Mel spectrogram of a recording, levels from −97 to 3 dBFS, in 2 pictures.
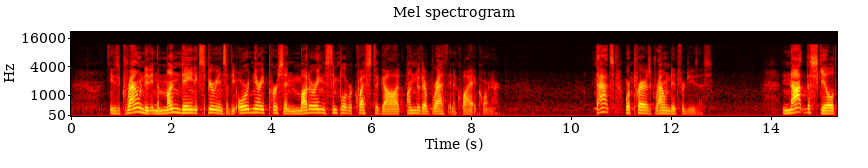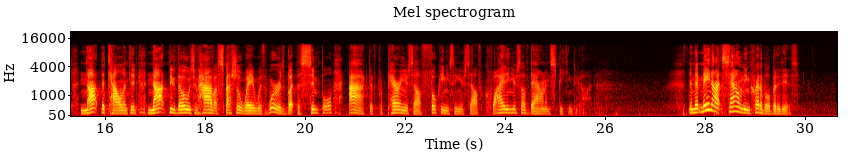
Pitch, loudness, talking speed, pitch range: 145 Hz, -27 LUFS, 140 wpm, 130-160 Hz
